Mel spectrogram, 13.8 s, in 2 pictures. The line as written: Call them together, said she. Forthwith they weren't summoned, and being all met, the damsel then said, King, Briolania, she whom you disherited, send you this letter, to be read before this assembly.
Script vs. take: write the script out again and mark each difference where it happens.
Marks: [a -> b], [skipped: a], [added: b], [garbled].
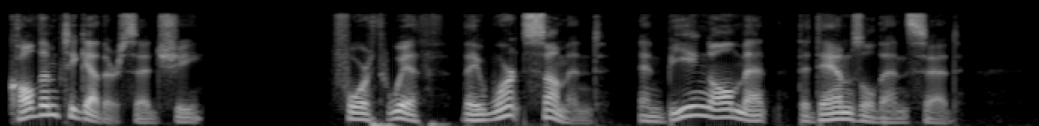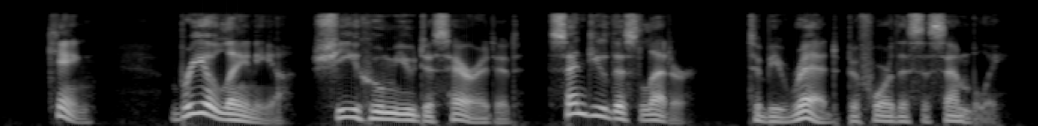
Call them together, said she. Forthwith they weren't summoned, and being all met, the damsel then said, King, Briolania, she whom you disherited, send you this letter, to be read before this assembly.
